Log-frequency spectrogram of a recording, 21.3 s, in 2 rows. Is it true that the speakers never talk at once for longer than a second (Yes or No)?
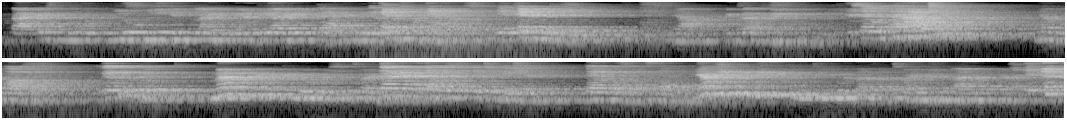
No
